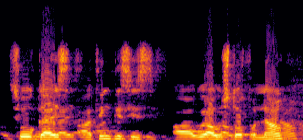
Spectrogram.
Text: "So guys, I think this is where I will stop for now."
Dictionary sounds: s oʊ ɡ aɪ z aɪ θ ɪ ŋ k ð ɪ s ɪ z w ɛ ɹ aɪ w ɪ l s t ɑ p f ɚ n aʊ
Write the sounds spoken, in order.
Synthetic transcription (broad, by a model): s oʊ ɡ aɪ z aɪ t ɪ ŋ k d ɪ s ɪ z w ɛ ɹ aɪ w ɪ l s t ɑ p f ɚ n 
